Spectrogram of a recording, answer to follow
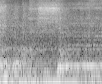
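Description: Live pop-rock band music: acoustic guitar with a drum kit and heavy bass, and a long held note coming in a little past halfway.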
